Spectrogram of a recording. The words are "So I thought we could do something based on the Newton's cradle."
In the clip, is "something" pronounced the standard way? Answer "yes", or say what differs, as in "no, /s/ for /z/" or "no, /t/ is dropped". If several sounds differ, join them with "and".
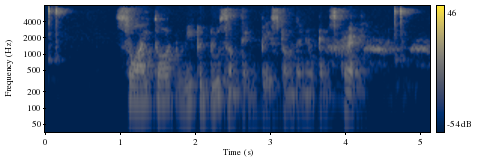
no, /t/ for /θ/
